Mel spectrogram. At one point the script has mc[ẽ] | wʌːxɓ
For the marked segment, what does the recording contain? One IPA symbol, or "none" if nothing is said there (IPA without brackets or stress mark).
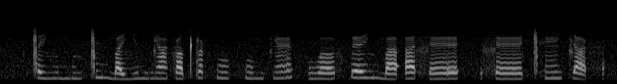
ɛ̃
